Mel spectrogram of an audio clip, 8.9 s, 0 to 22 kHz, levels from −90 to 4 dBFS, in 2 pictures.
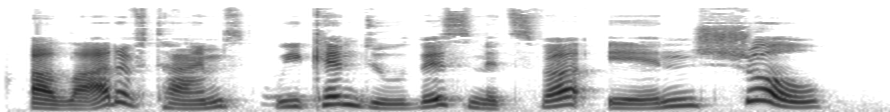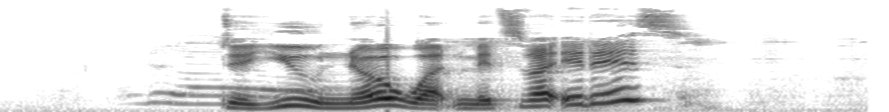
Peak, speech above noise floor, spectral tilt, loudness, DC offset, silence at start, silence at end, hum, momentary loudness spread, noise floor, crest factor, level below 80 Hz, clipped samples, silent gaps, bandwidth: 0 dBFS; 54 dB; -4 dB/octave; -18 LUFS; under 0.1%; 0.15 s; 1.05 s; none; 13 LU; -71 dBFS; 18 dB; -70 dBFS; under 0.1%; none; 16 kHz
